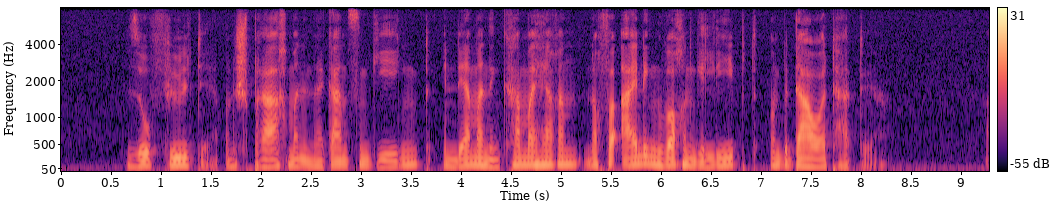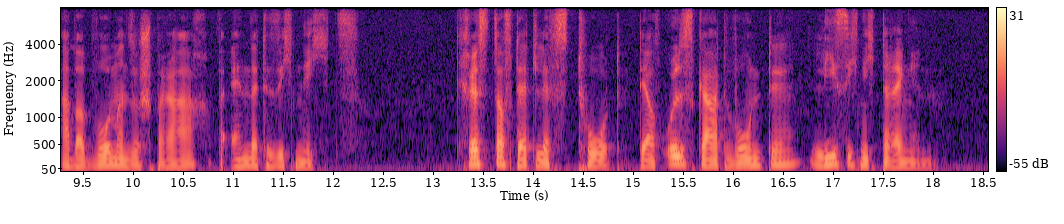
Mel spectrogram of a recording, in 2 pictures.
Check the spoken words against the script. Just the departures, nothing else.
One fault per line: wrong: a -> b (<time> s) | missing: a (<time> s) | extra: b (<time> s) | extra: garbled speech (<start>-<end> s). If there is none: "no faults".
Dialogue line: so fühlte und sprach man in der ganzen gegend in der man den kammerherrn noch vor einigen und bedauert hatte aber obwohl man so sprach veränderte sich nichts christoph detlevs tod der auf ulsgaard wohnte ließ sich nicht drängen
extra: wochen geliebt (6.0 s)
